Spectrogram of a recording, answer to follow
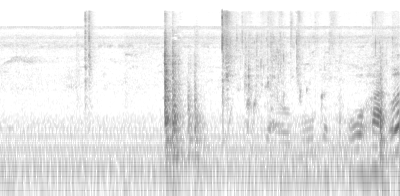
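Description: Light splashing and trickling of water around a fishing line at the side of a small boat, with a few sharp clicks or knocks. There are brief bits of voice.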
